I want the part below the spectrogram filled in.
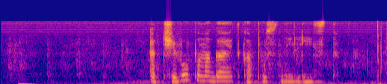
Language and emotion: Russian, sad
